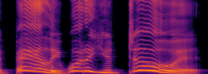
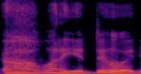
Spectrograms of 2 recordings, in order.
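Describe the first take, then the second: First: Much higher and louder, slow outraged yell; exasperated coach yell. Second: A hint of a frustrated coach, slow; drawn-out, mildly exasperated coach voice; lightly voiced coach, let down by his player. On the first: Retold or imitated. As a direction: bellow the kid's name across the field in disbelief. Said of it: "I remember hearing his voice say". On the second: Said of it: "the coach looking so frustrated".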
